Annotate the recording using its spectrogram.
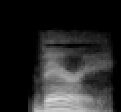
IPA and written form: vˈɛri (very)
